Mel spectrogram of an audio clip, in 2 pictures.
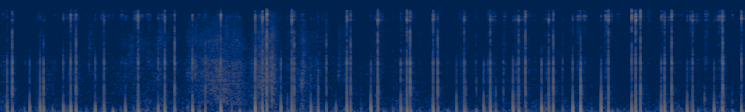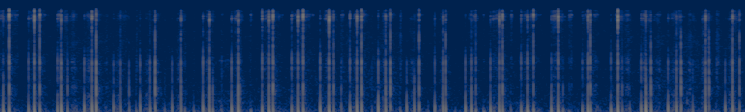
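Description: Fingertips tap the rim of the hollow bowl of a small orange plastic ladle in a rapid, steady patter for the full clip. Each tap is a short, dull knock with a low thump and almost no ring, plus faint high clicks, and a soft rustle briefly rises near the start.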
